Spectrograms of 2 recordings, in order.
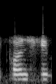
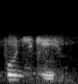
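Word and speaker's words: pączki: It could be punchki, but we also say punchki.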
